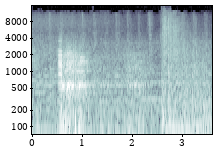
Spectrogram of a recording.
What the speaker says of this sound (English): AFU artillery makes a shot.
